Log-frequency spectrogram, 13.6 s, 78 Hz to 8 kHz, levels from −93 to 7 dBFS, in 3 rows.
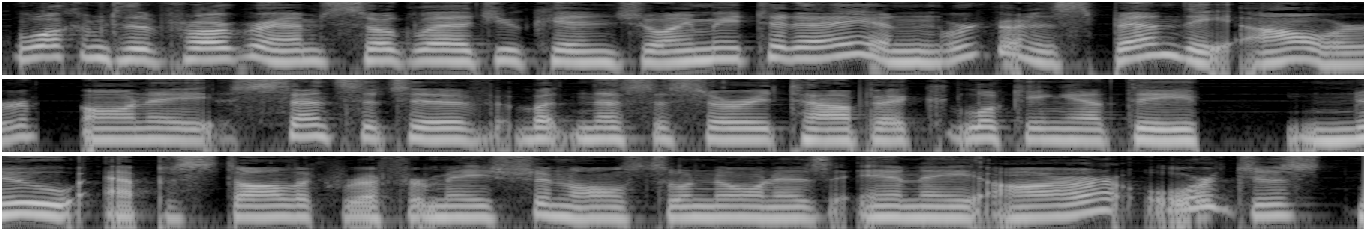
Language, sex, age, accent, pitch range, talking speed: English, female, 60-79, American, 175-200 Hz, 160 wpm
